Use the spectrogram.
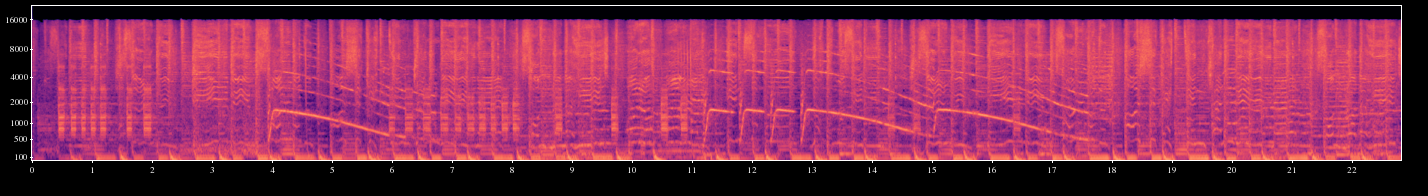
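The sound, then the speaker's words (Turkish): A police siren wails loudly in repeated falling sweeps, set against a dense, thumping rhythmic backdrop that carries on throughout. No one speaks. “siren miren bir şekilde açar mısınız demiş efendim.”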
